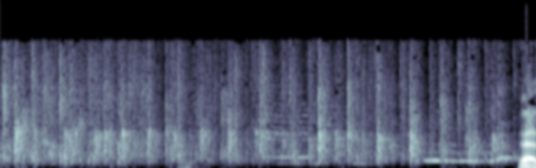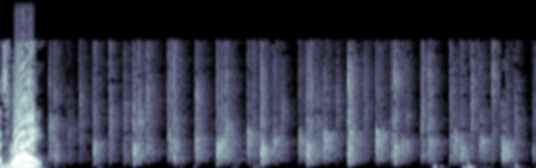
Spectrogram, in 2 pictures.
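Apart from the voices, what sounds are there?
audience clapping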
